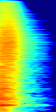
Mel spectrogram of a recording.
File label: Snare, jungle breaks drum sounds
